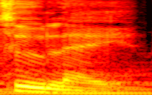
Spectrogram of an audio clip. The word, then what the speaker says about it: Thule: society within germany called the thol society sometimes alternatively pronounced tulay that had sub-factions within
